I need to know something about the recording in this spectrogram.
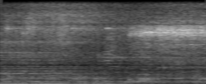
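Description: The closing bars of a national anthem die away. About one and a half seconds in, a thin, steady high-pitched whine starts and holds.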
